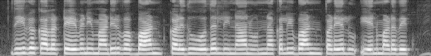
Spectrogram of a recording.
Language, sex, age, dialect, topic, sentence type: Kannada, female, 18-24, Mysore Kannada, banking, question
